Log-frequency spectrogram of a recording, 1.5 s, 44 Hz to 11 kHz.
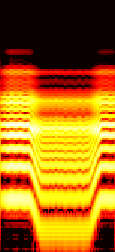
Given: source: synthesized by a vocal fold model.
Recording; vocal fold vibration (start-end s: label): sustained vowel that changes in the middle
0.00-0.36 s: 142.5 Hz, open quotient 0.39
0.56-1.16 s: 73.4 Hz, open quotient 0.20
1.36-1.55 s: 142.5 Hz, open quotient 0.39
